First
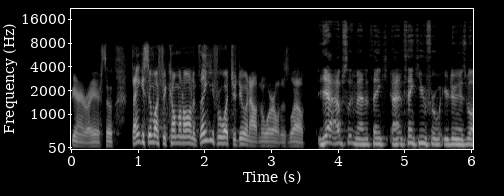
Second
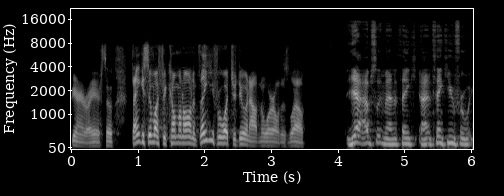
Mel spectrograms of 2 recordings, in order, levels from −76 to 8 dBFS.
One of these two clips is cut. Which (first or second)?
first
